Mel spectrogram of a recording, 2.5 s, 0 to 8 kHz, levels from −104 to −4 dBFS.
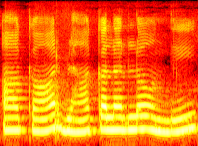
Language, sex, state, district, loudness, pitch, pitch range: Telugu, female, Andhra Pradesh, Sri Satya Sai, -14 LUFS, 225 Hz, 210-235 Hz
